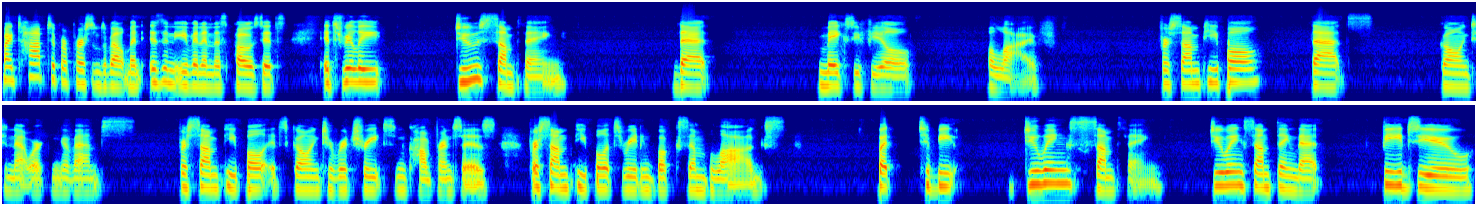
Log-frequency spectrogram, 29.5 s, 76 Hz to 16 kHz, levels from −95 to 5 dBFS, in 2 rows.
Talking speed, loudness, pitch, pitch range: 115 wpm, -23 LUFS, 190 Hz, 170-220 Hz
